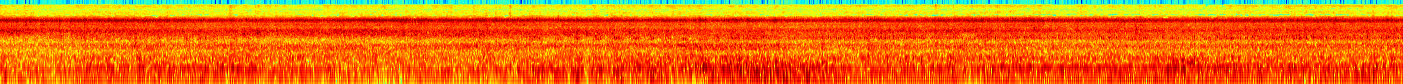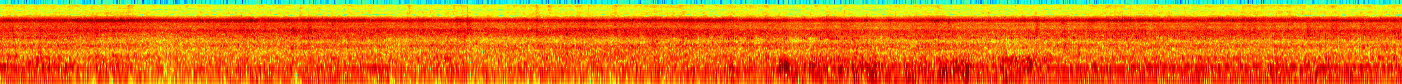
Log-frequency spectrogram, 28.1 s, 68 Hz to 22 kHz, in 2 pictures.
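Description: JCB 3DX backhoe loader's diesel engine running steadily while the front bucket works into a pile of stones, with a few sharp knocks from the stones about four-fifths of the way through.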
